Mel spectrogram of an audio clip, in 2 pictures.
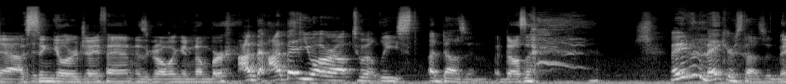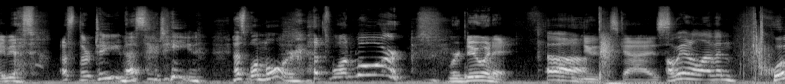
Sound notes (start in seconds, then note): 5.2 chuckles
